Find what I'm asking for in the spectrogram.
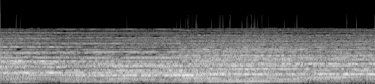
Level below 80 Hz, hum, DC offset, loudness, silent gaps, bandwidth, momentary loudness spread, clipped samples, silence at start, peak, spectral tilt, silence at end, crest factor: -48 dBFS; none; under 0.1%; -10 LUFS; none; 6 kHz; 3 LU; 0.2%; 0 s; 0 dBFS; -7.5 dB/octave; 0 s; 10 dB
